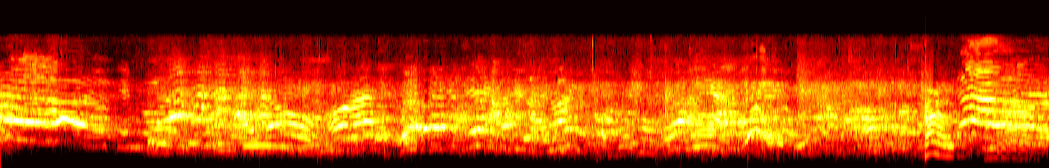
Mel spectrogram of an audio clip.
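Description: Young children chatter and shout excitedly close by.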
